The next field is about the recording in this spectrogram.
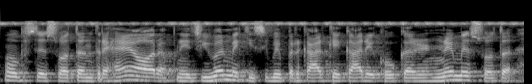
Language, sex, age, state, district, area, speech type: Hindi, male, 30-45, Uttar Pradesh, Sonbhadra, rural, spontaneous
